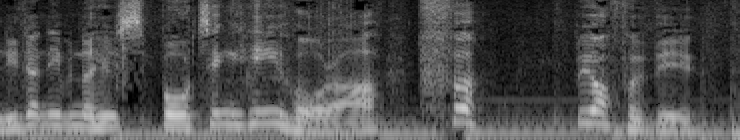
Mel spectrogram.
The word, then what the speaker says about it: Gijón: That's how you say it, Sporting Gijón.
